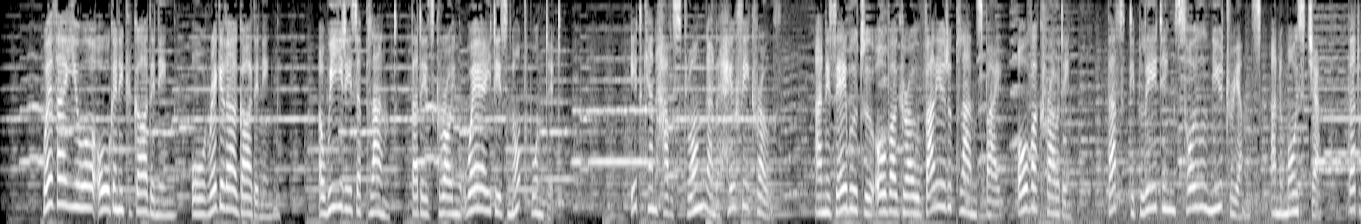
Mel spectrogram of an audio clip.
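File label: Japanese, English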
